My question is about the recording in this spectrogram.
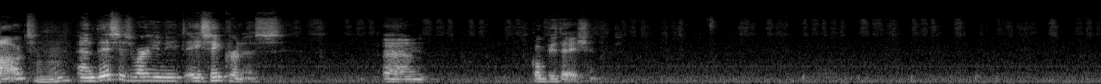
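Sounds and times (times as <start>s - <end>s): marker writing on whiteboard: 1.2s - 11.0s.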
